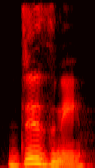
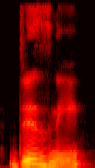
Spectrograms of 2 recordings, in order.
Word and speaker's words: Disney: attention to each word so in this particular word Disney we're actually making a voiced sound even though it looks misleadingly like an S like us sound so we have diz as our first syllable and the second syllable is inherently a little bit tricky as well so it kind of looks like it should be pronounced nay but we don't say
